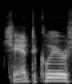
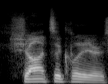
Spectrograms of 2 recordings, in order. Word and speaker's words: Chanticleers: Is it Chanticleers? Chanticleers? Chanticleers. Chanticleers. Shot. Shot. Shot. on ESPN was saying it wrong. Chanticleers.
